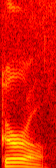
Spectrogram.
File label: GIRL; Multi-Lingual Talking Picture Dictionary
